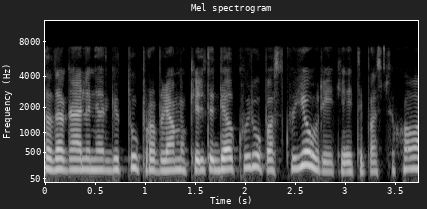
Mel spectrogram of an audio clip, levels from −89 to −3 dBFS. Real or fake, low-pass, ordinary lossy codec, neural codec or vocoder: fake; 7.2 kHz; Opus, 64 kbps; codec, 16 kHz, 4 kbps, X-Codec, HuBERT features, trained on general audio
